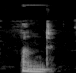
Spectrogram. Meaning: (noun) 1. A sum or source of money 2. An organization managing such money 3. A money-management operation, such as a mutual fund 4. A large supply of something to be drawn upon
- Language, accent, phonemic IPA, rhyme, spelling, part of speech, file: English, Southern England, /ˈfʌnd/, -ʌnd, fund, noun / verb, LL-Q1860 (eng)-fund.wav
